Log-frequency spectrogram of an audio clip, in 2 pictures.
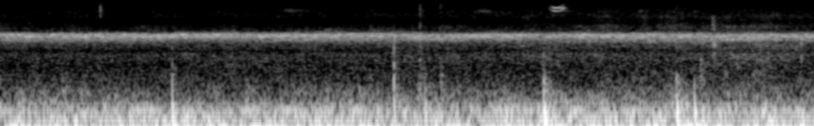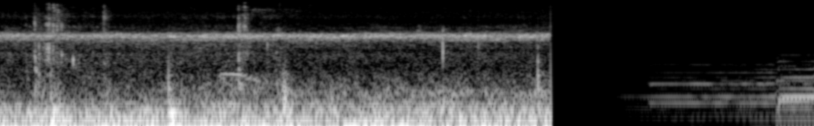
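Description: Outdoor ambience: a steady, high-pitched chorus of calling animals over a low rumble, with a few faint clicks. It cuts off suddenly about nine seconds in.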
